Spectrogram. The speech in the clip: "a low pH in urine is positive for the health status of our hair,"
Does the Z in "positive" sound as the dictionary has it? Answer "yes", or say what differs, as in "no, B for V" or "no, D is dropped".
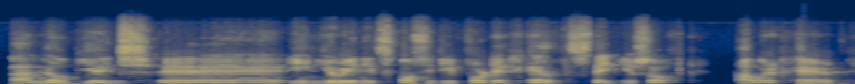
no, S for Z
